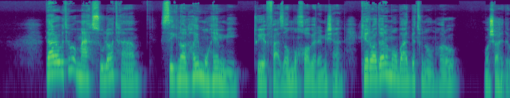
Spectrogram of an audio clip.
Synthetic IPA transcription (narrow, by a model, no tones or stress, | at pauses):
d̪̥æɾrɒːbe̞t̪ʰebɒːmæhsuːlɒːt̪ʰhæm | siɡnɒːlɦɒːjemoɦe̞mːiː | t̪ʰuːje̞fæzɒːmoxɒːbe̞ɾe̞miːʃæncʰe̞ɾɒːd̪ɒːɾe̞mɒːbɒːjæd̪̚be̞t̪ʰuneunɦɒːɾo | moʃɒːhe̞d̪ḛ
